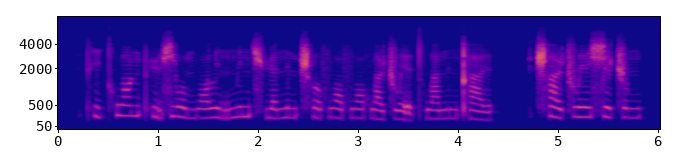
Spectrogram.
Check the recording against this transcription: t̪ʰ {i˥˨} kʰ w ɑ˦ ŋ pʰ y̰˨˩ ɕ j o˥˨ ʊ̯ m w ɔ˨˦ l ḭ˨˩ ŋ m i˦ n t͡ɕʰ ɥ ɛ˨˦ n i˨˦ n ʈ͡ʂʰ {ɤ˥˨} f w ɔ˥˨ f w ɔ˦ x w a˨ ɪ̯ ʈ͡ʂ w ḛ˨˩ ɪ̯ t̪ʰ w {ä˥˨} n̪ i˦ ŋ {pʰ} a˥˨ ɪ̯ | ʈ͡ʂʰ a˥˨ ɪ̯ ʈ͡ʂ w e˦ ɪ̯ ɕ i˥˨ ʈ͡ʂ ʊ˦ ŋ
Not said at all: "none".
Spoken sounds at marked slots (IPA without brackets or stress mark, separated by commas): ḭ˨˩, ɤ˥˨, ä˦, pʰ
